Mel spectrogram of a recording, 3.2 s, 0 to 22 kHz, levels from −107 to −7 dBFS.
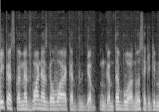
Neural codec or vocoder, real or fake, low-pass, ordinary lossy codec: vocoder, 44.1 kHz, 128 mel bands, Pupu-Vocoder; fake; 14.4 kHz; MP3, 96 kbps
